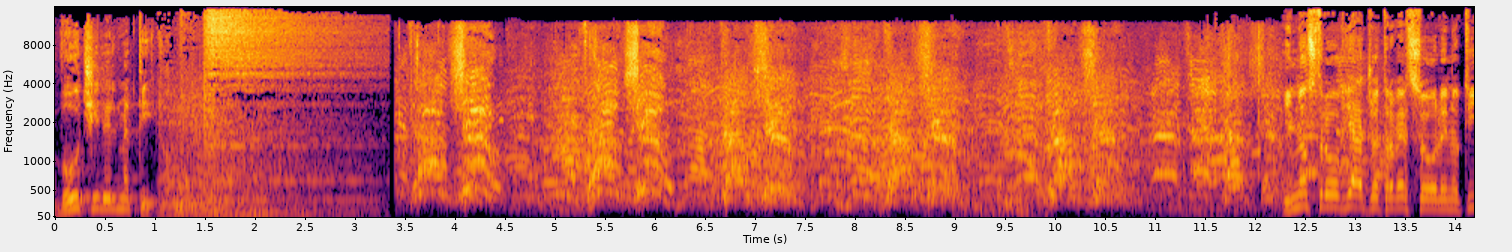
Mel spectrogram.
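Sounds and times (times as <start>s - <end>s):
speech: 0.0s - 1.7s, 12.3s - 14.1s
large street protest crowd chanting a slogan in unison: 3.4s - 13.5s.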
